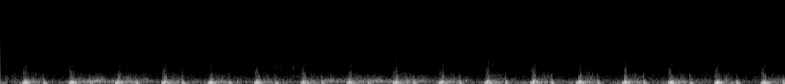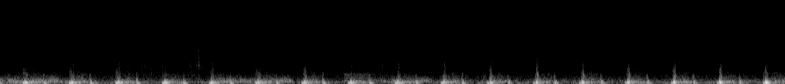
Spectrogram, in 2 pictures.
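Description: Regular low thumping heartbeat about 65 a minute, heard at the apex with firm stethoscope pressure; normal heart sounds.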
